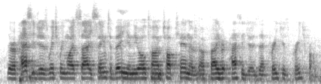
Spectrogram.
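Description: Over noticeable background noise, a man with an Australian accent speaks at a moderate pace and medium pitch in a monotone, flat intonation, with hardly any pauses. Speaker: pastor. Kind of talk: sermon.

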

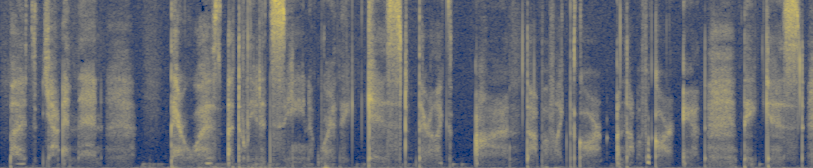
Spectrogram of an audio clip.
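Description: Whispering and soft-spoken, a woman talks at a fairly slow pace with long, frequent pauses and big swings in loudness, in a dry sound with no echo and noticeable background noise. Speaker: vlogger. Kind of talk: casual vlog chat, movie recap. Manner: close-mic soft ASMR whisper. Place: home room. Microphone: studio mic.

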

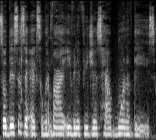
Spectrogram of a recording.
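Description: Her fairly low pitch and dark, mellow tone stay monotone and flat as the woman talks at a moderate pace. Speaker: beauty vlogger. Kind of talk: casual vlog chat. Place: home room. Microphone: phone near.

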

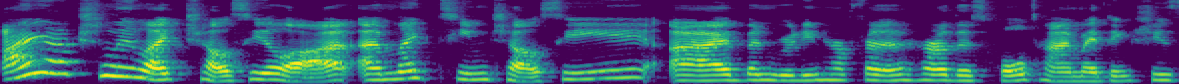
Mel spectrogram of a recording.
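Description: A woman talks at a moderate pace with ordinary pitch variation and hardly any pauses. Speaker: podcast co-host. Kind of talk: casual podcast chat. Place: home room.

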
